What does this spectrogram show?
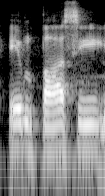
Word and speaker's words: impasse: इसको जब हम सही से प्रोनाउंस करेंगे तो वो आता है इम्पस।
